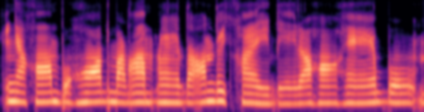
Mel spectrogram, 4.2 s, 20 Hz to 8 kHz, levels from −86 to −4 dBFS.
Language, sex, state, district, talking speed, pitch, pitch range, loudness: Hindi, female, Bihar, Vaishali, 140 wpm, 205 Hz, 195-210 Hz, -16 LUFS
